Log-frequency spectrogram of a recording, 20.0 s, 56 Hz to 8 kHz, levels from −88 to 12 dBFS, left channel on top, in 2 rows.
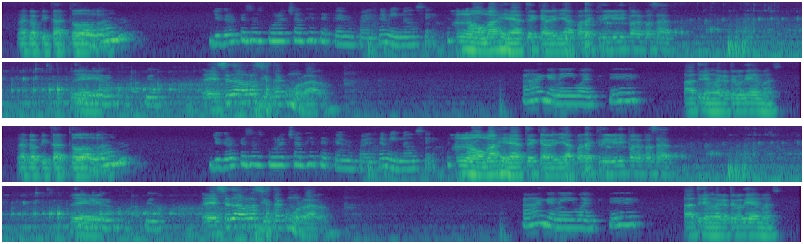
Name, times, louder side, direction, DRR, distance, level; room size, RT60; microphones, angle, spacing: voice 1, 0.2-1.3 5.6-8.4 10.8-11.3 12.5-14.1 18.5-19.7, right 2 dB, 40° right, -3 dB, 1.8 m, -23 dB
voice 2, 1.0-1.7 2.6-5.7 10.9-12.0 16.5-18.0, left 1 dB, 10° right, 1 dB, 1.0 m, -28 dB
sound 1, 4.4-16.3, left 1 dB, 85° left, 1.0 m, -34 dB
4.7 x 2.7 x 3.0 m, 0.30 s
head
